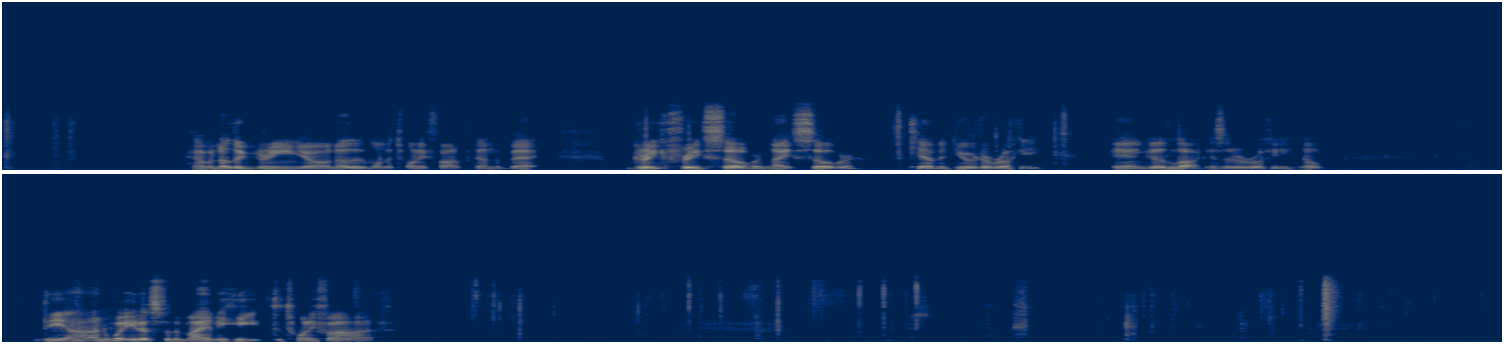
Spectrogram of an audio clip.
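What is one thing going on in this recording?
Trading cards softly slide and click as hands flip through them.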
